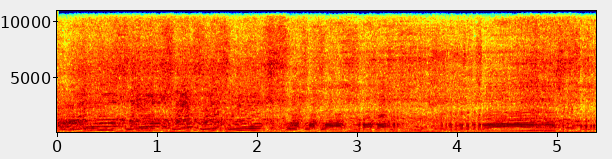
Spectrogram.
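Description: A scooter engine on a night ride revs through a tunnel, its buzzing tone rising and falling in waves and echoing off the enclosing walls, loud and close throughout.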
